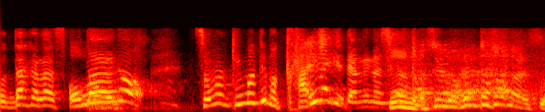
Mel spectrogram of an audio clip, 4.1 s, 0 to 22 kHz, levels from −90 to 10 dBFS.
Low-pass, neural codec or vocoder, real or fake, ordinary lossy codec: none; codec, 16 kHz, 1 kbps, X-Codec, HuBERT features, trained on general audio; fake; none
